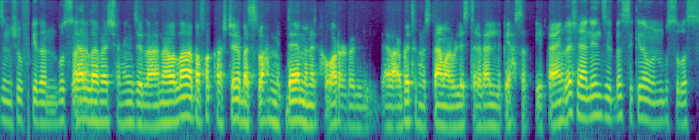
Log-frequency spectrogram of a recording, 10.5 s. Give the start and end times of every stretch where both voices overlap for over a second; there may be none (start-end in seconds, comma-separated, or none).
none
